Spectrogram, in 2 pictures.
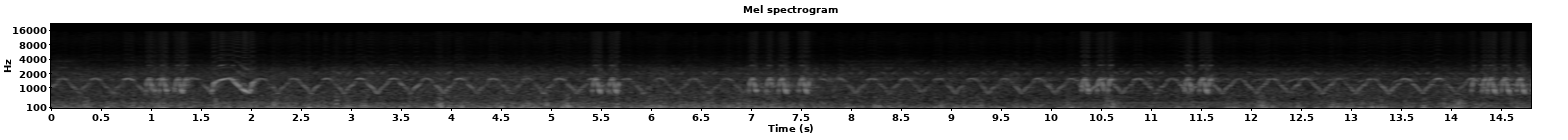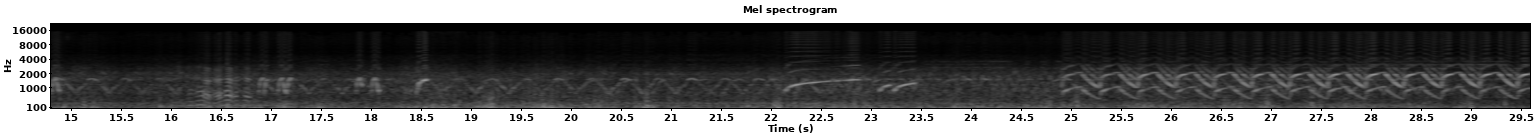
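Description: Electronic siren on an escort motorcycle, sounding in short warbling bursts every few seconds, then a single rising whoop, then from about 25 seconds in a fast continuous yelp. It sits over steady wind and engine noise from riding.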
